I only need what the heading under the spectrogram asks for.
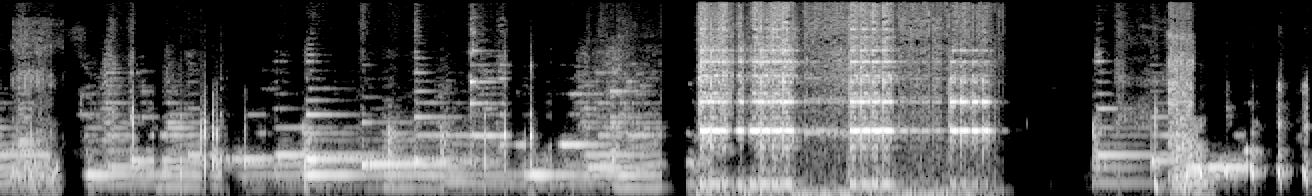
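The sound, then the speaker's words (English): A bright, melodic Android phone alarm tune plays in stepping tones for several seconds, then gives way to loud, harsh, squealing bursts that cut in and out, followed by a brief tonal snippet. “Android people, when their alarm goes off.”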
